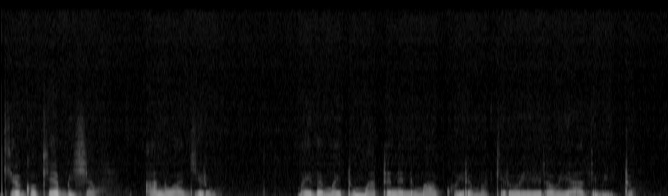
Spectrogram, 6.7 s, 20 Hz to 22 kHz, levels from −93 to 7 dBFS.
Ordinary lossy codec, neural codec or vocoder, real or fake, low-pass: none; vocoder, 44.1 kHz, 128 mel bands, Pupu-Vocoder; fake; none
